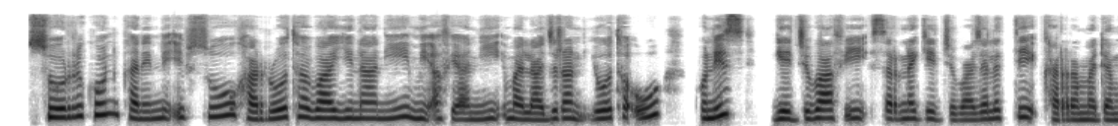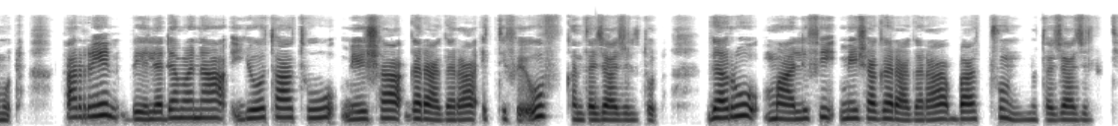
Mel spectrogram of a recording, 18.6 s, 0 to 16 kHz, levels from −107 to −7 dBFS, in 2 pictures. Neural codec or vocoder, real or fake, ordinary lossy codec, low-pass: none; real; AAC, 64 kbps; 9.9 kHz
